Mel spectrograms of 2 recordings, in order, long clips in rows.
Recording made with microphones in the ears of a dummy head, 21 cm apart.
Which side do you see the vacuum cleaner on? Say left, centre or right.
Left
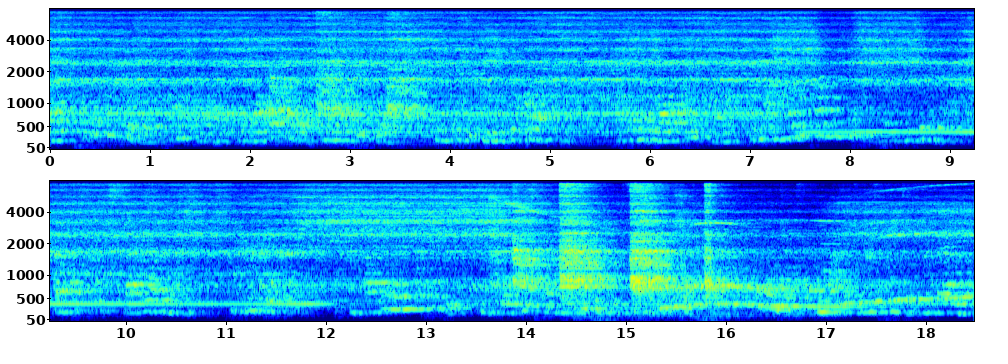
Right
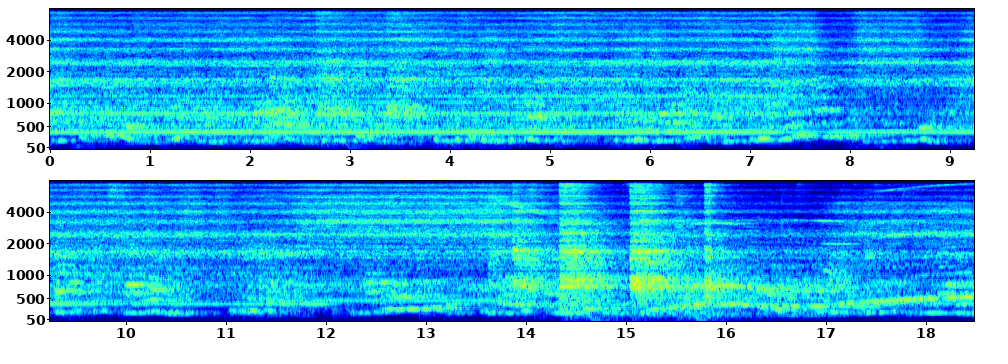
right.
